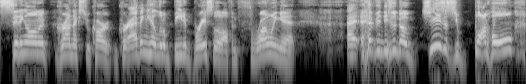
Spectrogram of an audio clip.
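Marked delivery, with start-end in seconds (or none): 6.3-7.7 mock fed-up, exasperated, pissed-off tone. Retelling a movie scene where Jason Momoa throws a bracelet: imitating a pissed-off Jason Momoa. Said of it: "seeing Jason Momoa be pissed off".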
